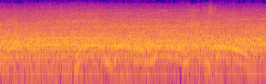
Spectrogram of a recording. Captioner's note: crowd cheering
